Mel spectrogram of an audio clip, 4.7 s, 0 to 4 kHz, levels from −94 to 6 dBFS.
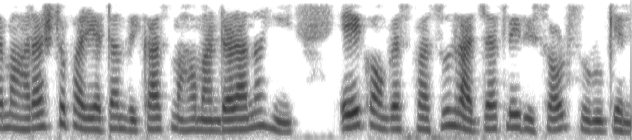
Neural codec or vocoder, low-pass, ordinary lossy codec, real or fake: codec, 16 kHz in and 24 kHz out, 1 kbps, XY-Tokenizer; 3.6 kHz; none; fake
